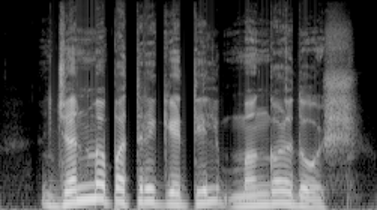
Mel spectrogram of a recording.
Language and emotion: Marathi, neutral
